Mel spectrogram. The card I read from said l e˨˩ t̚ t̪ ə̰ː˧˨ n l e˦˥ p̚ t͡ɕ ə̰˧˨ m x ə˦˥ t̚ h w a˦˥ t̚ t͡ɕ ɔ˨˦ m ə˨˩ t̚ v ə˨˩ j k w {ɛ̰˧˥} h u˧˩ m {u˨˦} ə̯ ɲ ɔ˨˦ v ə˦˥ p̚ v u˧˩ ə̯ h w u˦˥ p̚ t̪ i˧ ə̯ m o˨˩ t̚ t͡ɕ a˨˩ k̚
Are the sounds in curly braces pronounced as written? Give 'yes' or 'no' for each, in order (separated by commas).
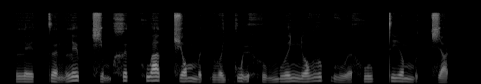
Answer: no, yes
